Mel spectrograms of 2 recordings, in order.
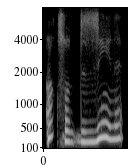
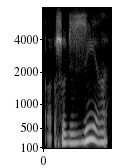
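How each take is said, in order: First: Slow, stretched "أقصد الزينة"; careful retake. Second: Said in the usual way. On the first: Shown as a demonstration. Retaking a line he said oddly, slow careful "أقصد الزينة". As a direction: draw out both words "أقصد الزينة" deliberately. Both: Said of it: "مش عارف ليه أقصد بقولها كده".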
